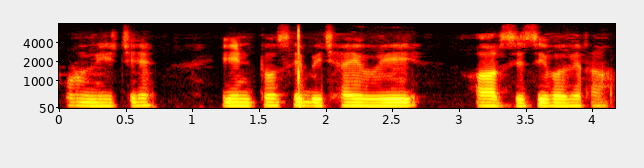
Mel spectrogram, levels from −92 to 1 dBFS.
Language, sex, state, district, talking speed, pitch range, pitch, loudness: Hindi, male, Uttar Pradesh, Saharanpur, 115 wpm, 115-120 Hz, 120 Hz, -22 LUFS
